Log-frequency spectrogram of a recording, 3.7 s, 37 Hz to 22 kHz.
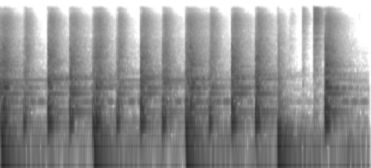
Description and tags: Acoustic drumloop recorded at 130bpm with the h4n handy recorder as overhead and a homemade kick mic.
drumloop, acoustic, drums, h4n, loop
